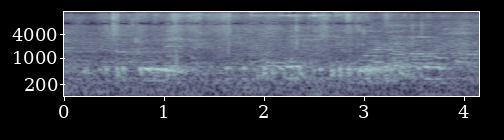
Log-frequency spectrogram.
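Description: Teddy pigeons kept by a breeder coo softly in low repeated phrases, with background voices and movement around them.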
